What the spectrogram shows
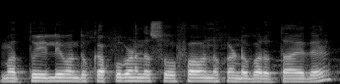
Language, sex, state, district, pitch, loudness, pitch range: Kannada, male, Karnataka, Bidar, 150 Hz, -15 LUFS, 145-155 Hz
